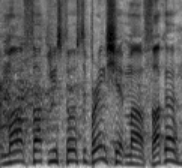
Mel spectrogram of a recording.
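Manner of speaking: confrontational host. Retold or imitated. Party host berates hired entertainer, confrontational. Retold host repeats his angry demand.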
